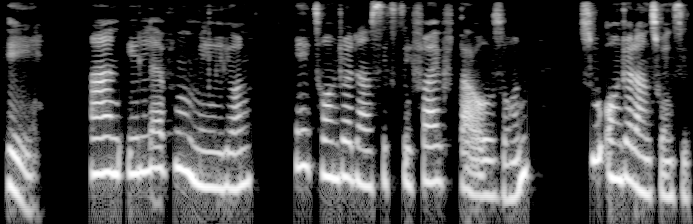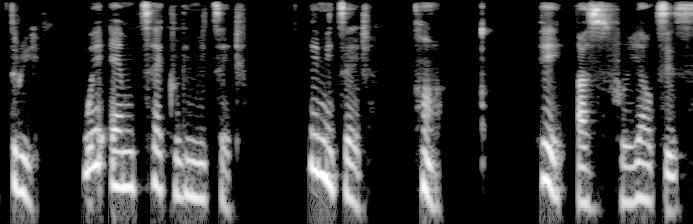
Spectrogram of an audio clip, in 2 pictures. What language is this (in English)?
Nigerian Pidgin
